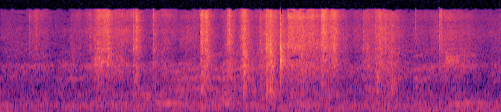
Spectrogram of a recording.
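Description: Stiff paper rustles and crinkles as hands fold it.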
